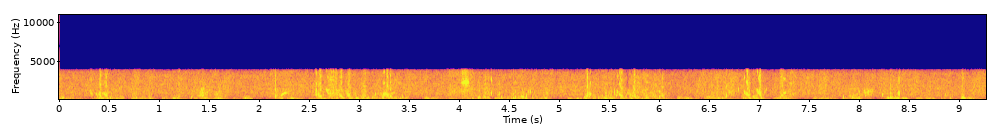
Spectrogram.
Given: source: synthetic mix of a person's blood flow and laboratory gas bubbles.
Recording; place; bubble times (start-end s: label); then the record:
Doppler ultrasound of blood flow; precordium
0.29-0.66 s: bubbles
0.73-0.81 s: bubbles
0.87-0.96 s: bubbles
1.17-1.22 s: bubbles
1.27-1.66 s: bubbles
2.10-2.32 s: bubbles
2.54-3.53 s: bubbles
3.88-4.78 s: bubbles
4.82-4.95 s: bubbles
5.23-6.09 s: bubbles
6.42-7.08 s: bubbles
7.19-7.37 s: bubbles
7.80-8.16 s: bubbles
8.21-8.52 s: bubbles
8.79-8.95 s: bubbles
From the record:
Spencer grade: 3 (all of the cardiac periods contain showers or single bubble signals, but not dominating or overriding the cardiac motion signals); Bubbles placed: only in the low amplitude regions of the cardiac cycle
